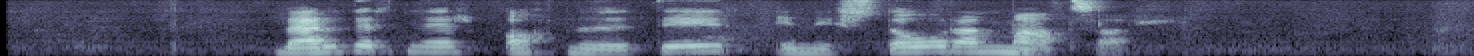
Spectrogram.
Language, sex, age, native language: Icelandic, female, 30-39, Icelandic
